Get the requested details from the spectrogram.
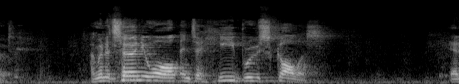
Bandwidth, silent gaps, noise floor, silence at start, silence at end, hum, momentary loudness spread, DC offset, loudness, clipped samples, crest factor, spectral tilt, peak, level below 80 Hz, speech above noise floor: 16 kHz; none; -50 dBFS; 0 s; 0 s; none; 18 LU; under 0.1%; -22 LUFS; under 0.1%; 20 dB; -3.5 dB/octave; -6 dBFS; -54 dBFS; 28 dB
